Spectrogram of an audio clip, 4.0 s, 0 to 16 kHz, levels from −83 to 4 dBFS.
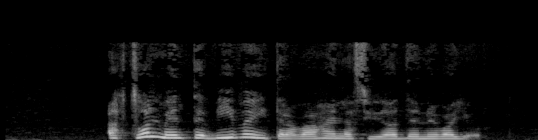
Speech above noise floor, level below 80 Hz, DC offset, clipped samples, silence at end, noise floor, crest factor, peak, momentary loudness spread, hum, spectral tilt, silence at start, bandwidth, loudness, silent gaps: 45 dB; -70 dBFS; under 0.1%; under 0.1%; 0.45 s; -68 dBFS; 14 dB; -10 dBFS; 9 LU; none; -5.5 dB/octave; 0.8 s; 11.5 kHz; -24 LUFS; none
